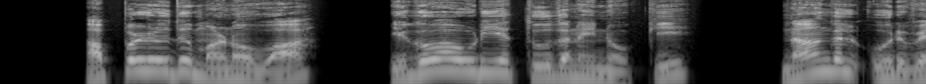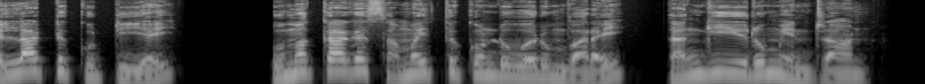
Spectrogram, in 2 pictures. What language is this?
Tamil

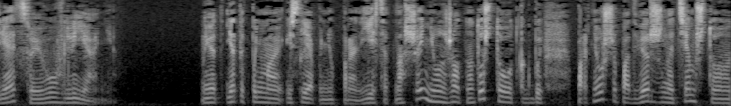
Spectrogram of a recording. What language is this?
Russian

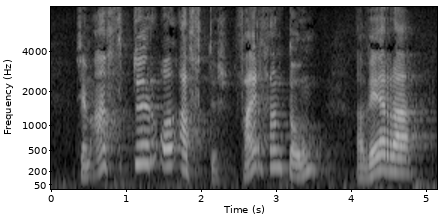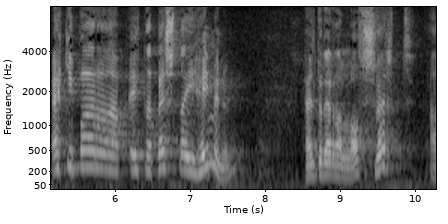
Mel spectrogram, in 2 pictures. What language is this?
Icelandic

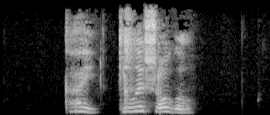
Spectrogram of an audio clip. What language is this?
Mari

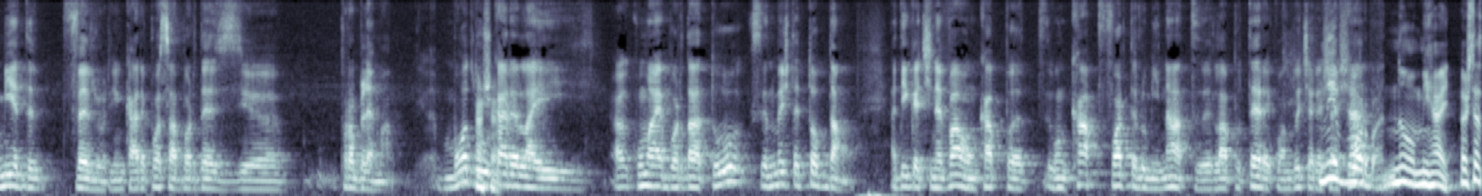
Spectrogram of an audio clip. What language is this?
Romanian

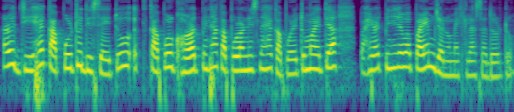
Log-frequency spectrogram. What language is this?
Assamese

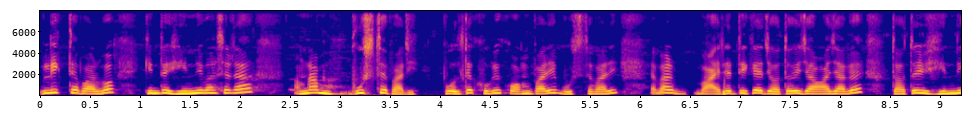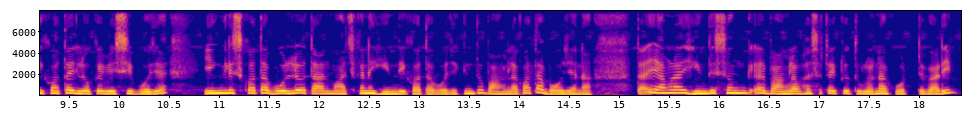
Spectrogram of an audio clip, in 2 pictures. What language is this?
Bangla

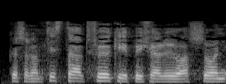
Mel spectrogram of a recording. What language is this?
Hungarian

